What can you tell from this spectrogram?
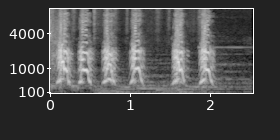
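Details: Fearful, insecure puppy barking at a specialized female therapist dog. These tightly spaced barks signal unease. Six sharp, evenly spaced barks come about every quarter second, then stop, leaving quiet room noise.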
